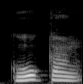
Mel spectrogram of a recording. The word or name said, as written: Gokan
